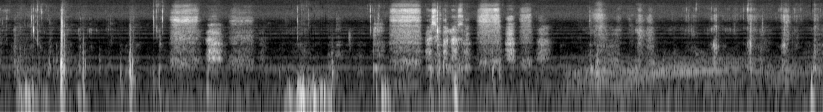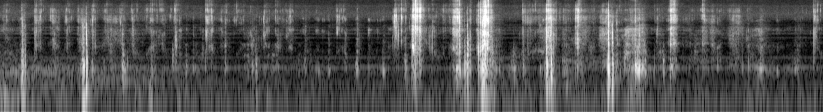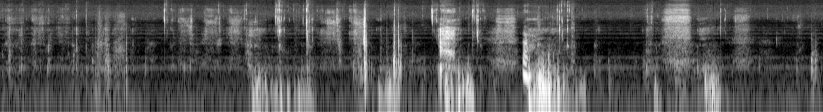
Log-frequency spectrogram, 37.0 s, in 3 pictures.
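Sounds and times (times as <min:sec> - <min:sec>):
wet chewing: 0:10.2 - 0:32.0
crunching raw vegetables: 0:10.6 - 0:32.0.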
